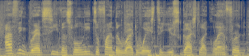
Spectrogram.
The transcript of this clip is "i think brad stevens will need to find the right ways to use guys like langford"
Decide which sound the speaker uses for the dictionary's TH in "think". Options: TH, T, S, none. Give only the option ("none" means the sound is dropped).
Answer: TH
